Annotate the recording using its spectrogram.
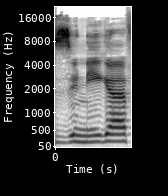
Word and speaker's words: Zuniga: Princess Vespa is played by Daphne, I think it's Zuniga, forgive me if I'm mispronouncing. – No, I think that's right, yeah.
